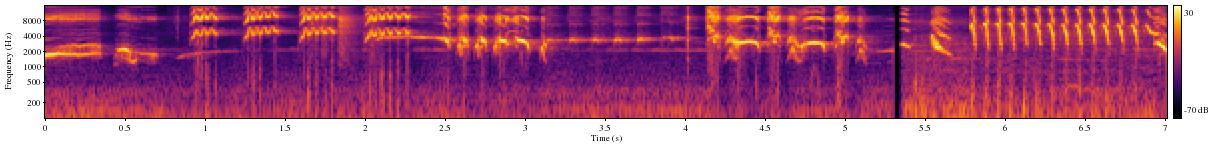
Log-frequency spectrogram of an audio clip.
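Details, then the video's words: White-rumped shama of the Medan type delivering dense, screaming kretekan song in the morning, meant for training other birds: varied high chattering phrases and clear whistles, ending in a fast, even rattle of sharp notes. "KRETEKAN MURAI MEDAN MENJERIT NEMBAK RAPAT COCOK UNTUK MASTERAN DI PAGI HARAI"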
